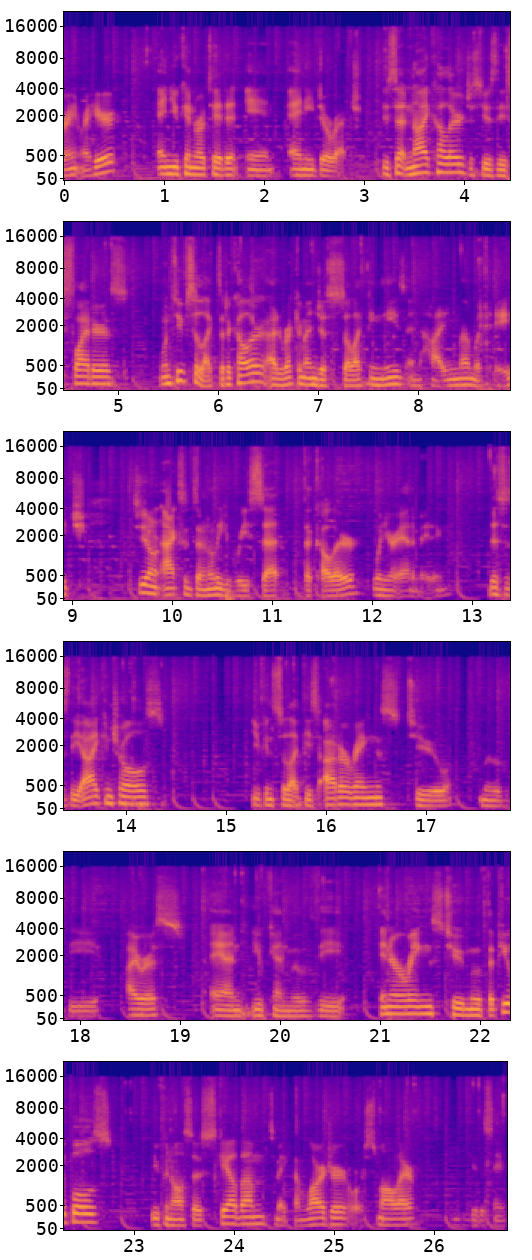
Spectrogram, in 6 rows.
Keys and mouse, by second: 0.8 r, 7.0-7.4 drag, 8.5 h, 12.9 shift+middle drag, 13.2 g, 14.8 drag, 15.0 middle click, 15.5 shift+middle click, 16.0 g, 18.2 g, 21.0 g, 23.7 s, 26.6 s.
